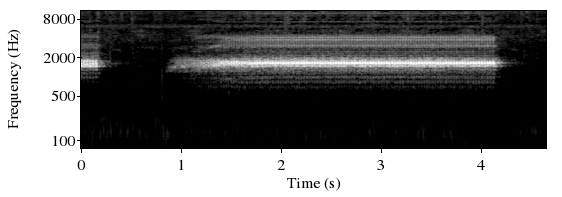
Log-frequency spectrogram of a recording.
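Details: Frogs singing on Lake Houston before a thunderstorm: a brief note, then a steady, buzzy trill starting after one second and holding an even pitch for about three seconds, with faint low rumbling underneath.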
